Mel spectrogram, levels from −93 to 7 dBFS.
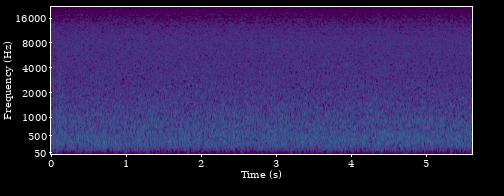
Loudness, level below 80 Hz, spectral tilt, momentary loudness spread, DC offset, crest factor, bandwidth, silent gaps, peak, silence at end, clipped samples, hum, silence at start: -55 LUFS; under -90 dBFS; -1.5 dB/octave; 0 LU; under 0.1%; 14 dB; over 20 kHz; none; -42 dBFS; 0 s; under 0.1%; none; 0 s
